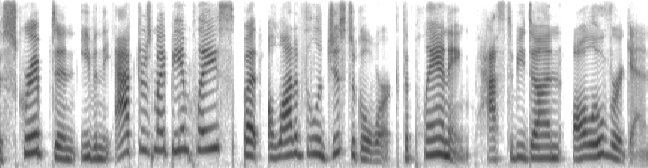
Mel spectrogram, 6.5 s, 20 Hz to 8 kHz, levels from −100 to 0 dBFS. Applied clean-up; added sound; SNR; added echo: none; none; none; none.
